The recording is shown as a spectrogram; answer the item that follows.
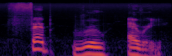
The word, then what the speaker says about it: February: The only one that people often have difficulty with is February. February. It's a very hard one to say because you have the letter R in a very strange place.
